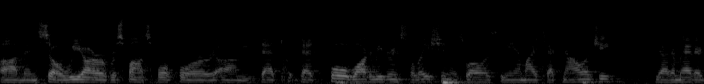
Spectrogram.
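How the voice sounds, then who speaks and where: The man's voice is fairly low in pitch. He speaks with flat, monotone intonation. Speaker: energy services contractor presenting to city commission. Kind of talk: presentation at public meeting. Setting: city commission meeting with audience. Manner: fast.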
